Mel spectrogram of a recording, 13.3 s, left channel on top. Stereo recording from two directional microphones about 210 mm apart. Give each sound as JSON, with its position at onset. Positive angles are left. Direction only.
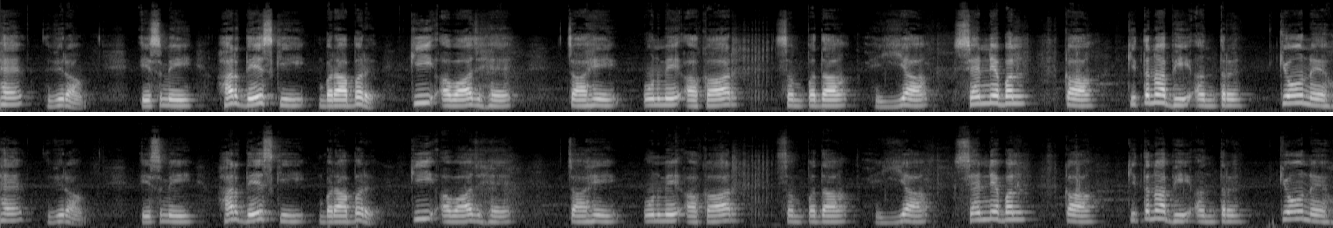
{"t": 0.0, "sound": "speech", "side_deg": 35}
{"t": 7.3, "sound": "a sound", "side_deg": 5}
{"t": 7.8, "sound": "a woman's voice", "side_deg": 35}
